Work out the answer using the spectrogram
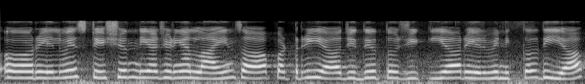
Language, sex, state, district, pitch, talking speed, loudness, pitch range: Punjabi, female, Punjab, Kapurthala, 300 Hz, 165 wpm, -11 LUFS, 285-310 Hz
